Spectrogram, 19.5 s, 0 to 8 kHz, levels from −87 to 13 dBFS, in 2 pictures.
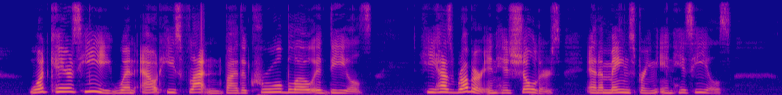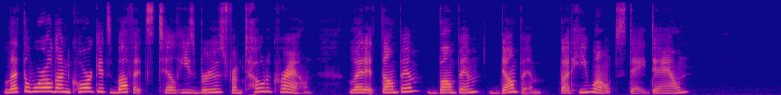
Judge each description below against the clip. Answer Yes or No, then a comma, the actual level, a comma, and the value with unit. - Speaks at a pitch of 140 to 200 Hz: No, high, 245 Hz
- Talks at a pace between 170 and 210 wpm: No, average, 155 wpm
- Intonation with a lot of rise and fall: No, average, 4.1 semitones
